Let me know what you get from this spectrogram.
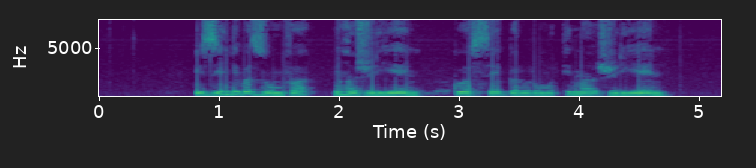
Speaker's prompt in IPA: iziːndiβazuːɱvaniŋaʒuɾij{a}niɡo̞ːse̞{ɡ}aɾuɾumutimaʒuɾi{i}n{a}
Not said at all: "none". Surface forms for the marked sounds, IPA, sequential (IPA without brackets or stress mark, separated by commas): e, ɡ, e, i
